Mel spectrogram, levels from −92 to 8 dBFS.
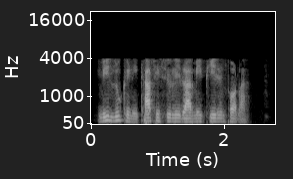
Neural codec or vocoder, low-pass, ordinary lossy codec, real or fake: none; 7.2 kHz; AAC, 16 kbps; real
